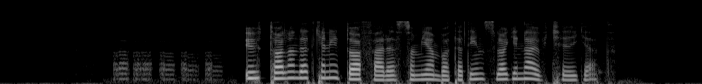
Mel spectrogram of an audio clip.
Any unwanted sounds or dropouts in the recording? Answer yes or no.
yes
